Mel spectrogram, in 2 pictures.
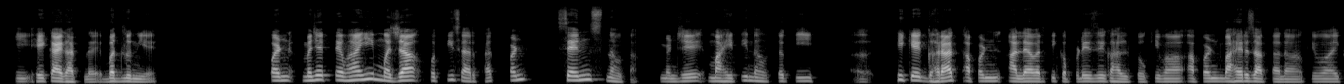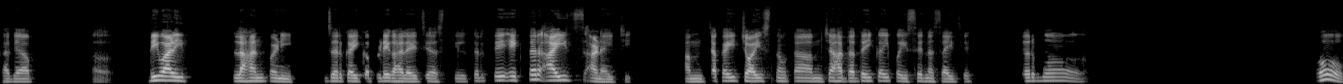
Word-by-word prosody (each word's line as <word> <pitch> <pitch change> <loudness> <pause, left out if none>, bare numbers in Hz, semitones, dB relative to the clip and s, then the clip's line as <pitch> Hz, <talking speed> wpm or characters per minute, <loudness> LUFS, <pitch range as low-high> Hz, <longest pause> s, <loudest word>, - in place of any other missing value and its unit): की 140 0 -10
हे 150 - +5
काय 145 -2 +10
घातलंय? 120 -2 -4
बदलून 140 -1 0
ये. 125 - -6 1.2
पण 185 +1 +2
म्हणजे, 195 +4 +2
तेव्हाही 205 +5 +3
मजा 180 -3 +5 0.2
होतीच 180 +5 -9
अर्थात 145 +1 -4 0.2
पण 200 +4 -2 0.4
सेन्स 220 +3 +2
नव्हता. 135 -6 -9 0.3
म्हणजे 150 +3 -3
माहिती 145 +3 -3
नव्हतं 150 -3 -8
की 155 0 -5 0.4
अ, - - -18 0.3
ठीक 215 -2 -3
आहे 185 - +8
घरात 145 +3 +4
आपण 155 0 -4 0.2
आल्यावरती 140 +1 0
कपडे 140 0 -5
जे 145 +1 -4
घालतो 130 -2 -7
किंवा 135 -1 -6
आपण 145 +1 -5
बाहेर 150 +2 +1
जाताना 125 -2 -3
किंवा 130 0 -7
एखाद्या 130 0 -3 0.6
अ, - - -14 0.4
दिवाळीत 185 -2 +9 0.5
लहानपणी 150 -3 +2 0.4
जर 150 0 0
काही 145 -1 +4
कपडे 150 +1 +1
घालायचे 140 -1 +1
असतील, 135 0 -9
तर 155 -1 -9
ते 190 - +4
एकतर 190 +5 +2
आईच 185 +1 +6
आणायची. 125 -5 -1 0.5
आमचा 135 +3 -2
काही 165 0 +2
चॉईस 150 -2 +3
नव्हता, 150 0 -3
आमच्या 145 +2 -1
हातातही 155 +1 +1
काही 165 0 -3
पैसे 145 +1 -4
नसायचे. 135 -2 -6 0.5
तर 160 +1 -2
मग 170 -6 -7 2.3
हो - - +3
150 Hz, 130 wpm, -24 LUFS, 140-170 Hz, 2.3 s, काय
